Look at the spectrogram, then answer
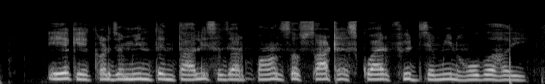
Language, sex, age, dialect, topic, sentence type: Magahi, male, 51-55, Central/Standard, agriculture, statement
